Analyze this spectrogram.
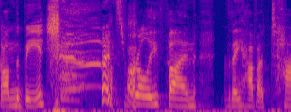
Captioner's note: laughs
